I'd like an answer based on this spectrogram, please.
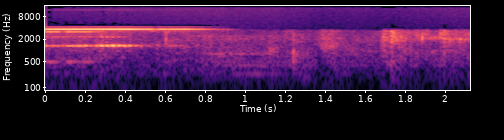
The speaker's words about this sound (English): When you hear the bell, turn the page.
